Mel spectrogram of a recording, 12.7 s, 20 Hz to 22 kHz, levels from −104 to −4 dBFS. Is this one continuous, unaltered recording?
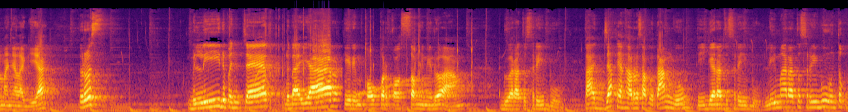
no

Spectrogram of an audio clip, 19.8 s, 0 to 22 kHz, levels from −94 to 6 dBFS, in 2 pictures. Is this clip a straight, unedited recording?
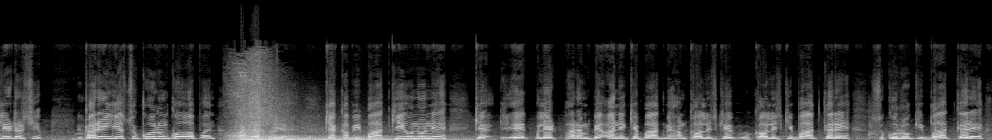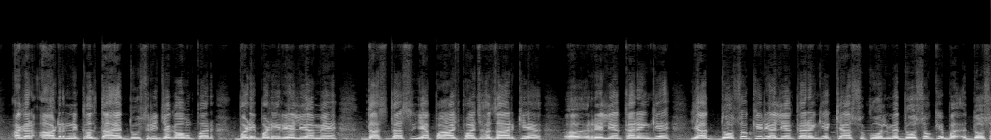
no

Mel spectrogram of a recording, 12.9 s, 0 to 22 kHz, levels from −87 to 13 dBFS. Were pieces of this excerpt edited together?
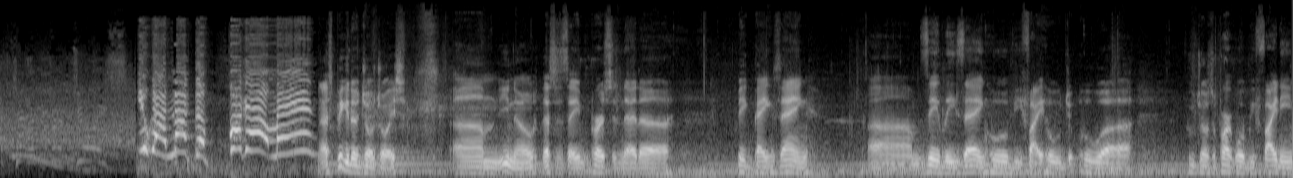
yes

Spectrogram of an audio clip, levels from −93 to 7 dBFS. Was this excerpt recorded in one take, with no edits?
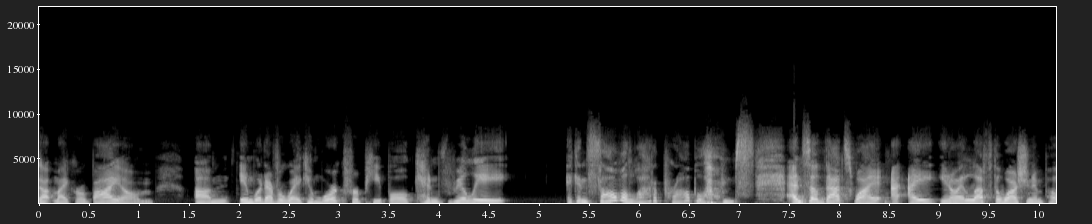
yes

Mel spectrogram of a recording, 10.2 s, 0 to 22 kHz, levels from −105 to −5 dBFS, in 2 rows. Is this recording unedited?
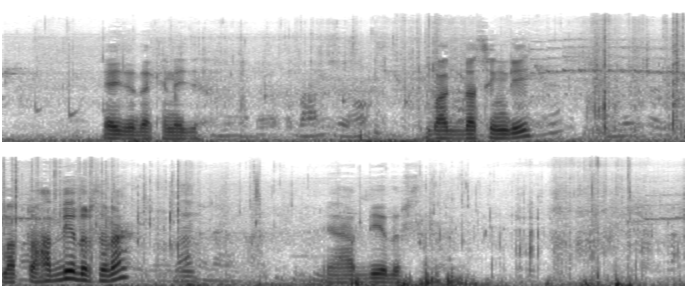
yes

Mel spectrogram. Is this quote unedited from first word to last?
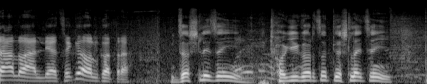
no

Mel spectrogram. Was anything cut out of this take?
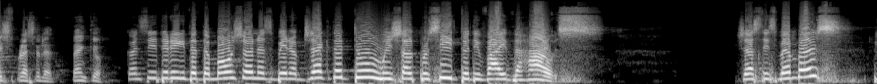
no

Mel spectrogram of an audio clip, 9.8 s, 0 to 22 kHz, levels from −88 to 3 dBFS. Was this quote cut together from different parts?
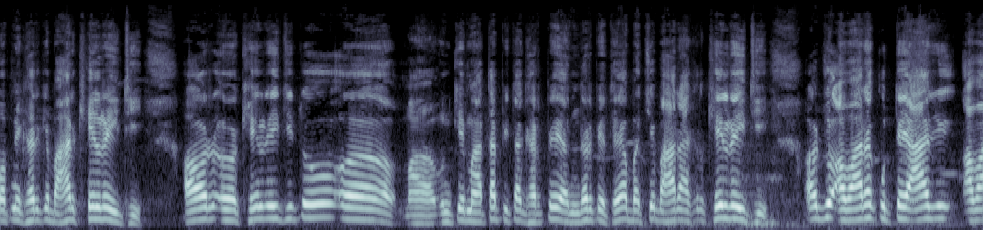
no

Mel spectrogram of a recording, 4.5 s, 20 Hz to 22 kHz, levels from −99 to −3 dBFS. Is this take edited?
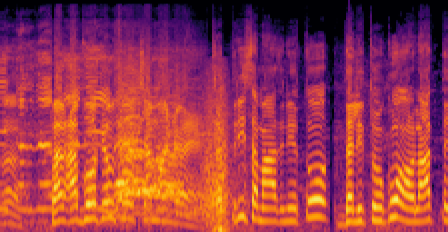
yes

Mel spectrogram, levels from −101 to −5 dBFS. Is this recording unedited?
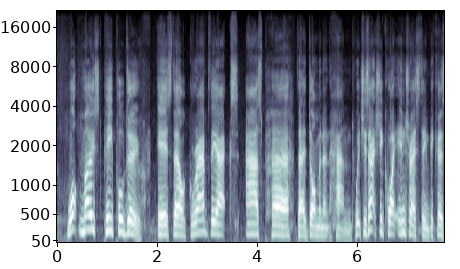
no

